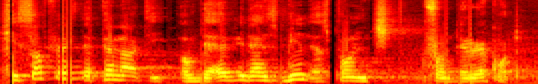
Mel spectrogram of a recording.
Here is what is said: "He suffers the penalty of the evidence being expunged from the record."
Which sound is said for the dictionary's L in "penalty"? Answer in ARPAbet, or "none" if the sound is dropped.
L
